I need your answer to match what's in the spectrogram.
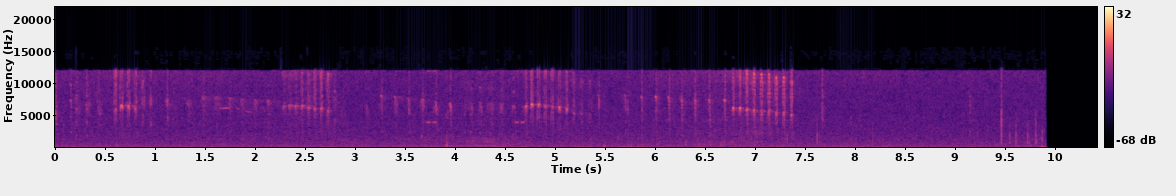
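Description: Blue-bearded Helmetcrest giving thin, very high chips and short twittering bursts in scattered clusters over steady low wind rumble.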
